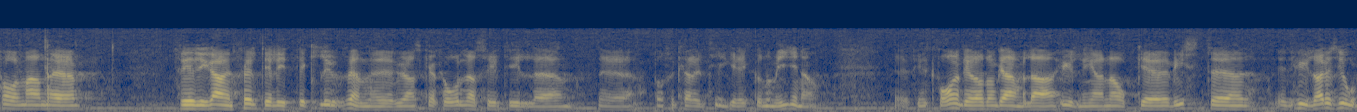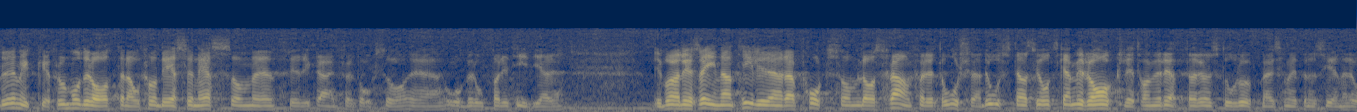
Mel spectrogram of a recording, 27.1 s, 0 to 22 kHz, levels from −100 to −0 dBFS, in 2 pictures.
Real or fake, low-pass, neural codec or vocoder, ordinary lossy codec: fake; none; codec, 16 kHz, 4 kbps, FreqCodec, larger model; none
